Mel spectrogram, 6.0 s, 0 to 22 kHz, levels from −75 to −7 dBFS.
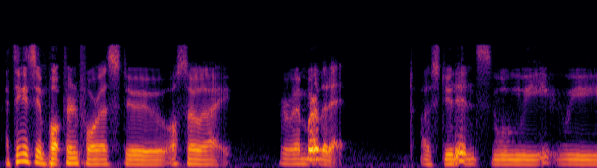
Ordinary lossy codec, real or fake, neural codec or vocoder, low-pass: none; fake; codec, 16 kHz in and 24 kHz out, 0.4 kbps, LongCat-Audio-Codec, fine tuned four codebook decoder; 7.2 kHz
